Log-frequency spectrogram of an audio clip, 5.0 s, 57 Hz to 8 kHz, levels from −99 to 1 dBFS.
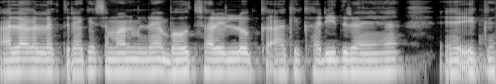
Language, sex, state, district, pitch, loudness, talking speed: Hindi, male, Bihar, West Champaran, 120 Hz, -16 LUFS, 215 wpm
